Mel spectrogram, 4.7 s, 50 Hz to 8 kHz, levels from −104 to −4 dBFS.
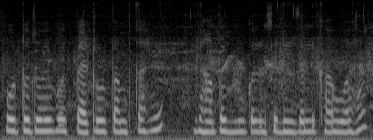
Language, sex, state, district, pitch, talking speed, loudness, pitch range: Hindi, female, Chhattisgarh, Rajnandgaon, 235 Hz, 230 wpm, -45 LUFS, 225-245 Hz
